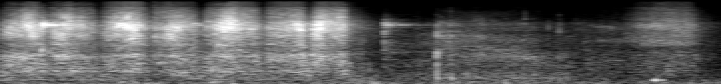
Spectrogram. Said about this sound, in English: Ah, my favorite is sanding again.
